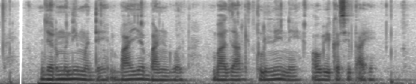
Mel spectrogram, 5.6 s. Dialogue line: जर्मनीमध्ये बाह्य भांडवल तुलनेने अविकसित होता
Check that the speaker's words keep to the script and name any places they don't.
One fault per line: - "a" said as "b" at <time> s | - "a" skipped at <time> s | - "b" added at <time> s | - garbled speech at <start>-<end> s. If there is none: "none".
- "बाजार" added at 2.8 s
- "होता" said as "आहे" at 4.8 s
